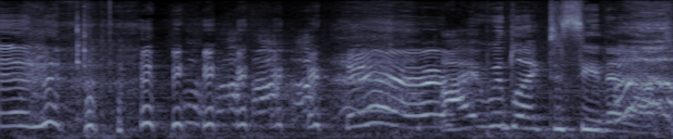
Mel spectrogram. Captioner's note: both laugh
